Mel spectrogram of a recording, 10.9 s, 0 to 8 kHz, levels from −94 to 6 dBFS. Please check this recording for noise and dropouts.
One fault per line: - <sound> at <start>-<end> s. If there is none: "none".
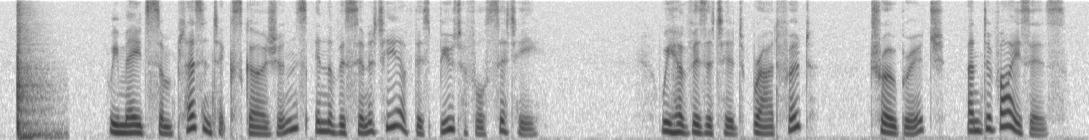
- thud at 0.2-0.7 s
